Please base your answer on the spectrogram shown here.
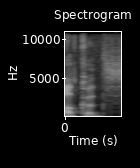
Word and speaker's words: Al-Quds: Al-Quds, yeah.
